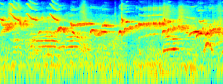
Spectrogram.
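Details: White-rumped shama singing at a bird singing contest in North Bekasi, placing on the podium: loud, continuous, varied song of whistled slurs, rising and falling sweeps, and rich melodic phrases, with crowd noise faintly beneath.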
